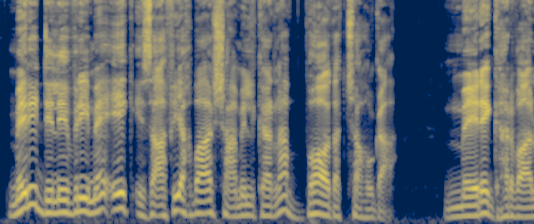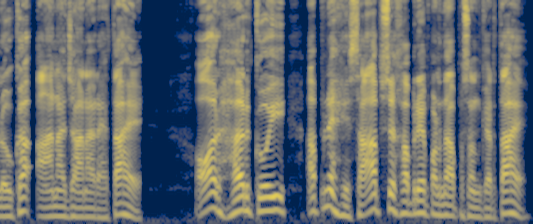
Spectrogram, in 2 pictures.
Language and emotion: Urdu, happy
